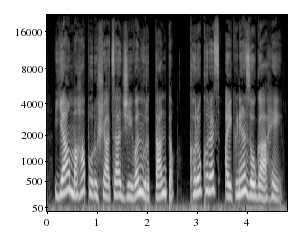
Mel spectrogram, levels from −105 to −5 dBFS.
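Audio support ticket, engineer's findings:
Skip at 2.46 s, speech jumps ahead roughly 100 ms. Compressed frames skipped: about four frames dropped or rejected by decoder, consistent with 24 ms frames.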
